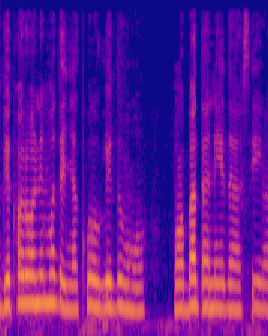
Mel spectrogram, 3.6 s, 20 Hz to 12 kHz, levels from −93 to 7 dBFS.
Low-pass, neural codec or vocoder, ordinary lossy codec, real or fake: 10.8 kHz; codec, 24 kHz, 1.5 kbps, HILCodec; none; fake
